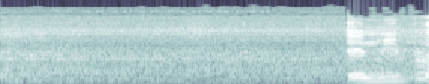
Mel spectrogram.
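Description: Steady hiss of background noise with no distinct events, and a man's voice starting again near the end.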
